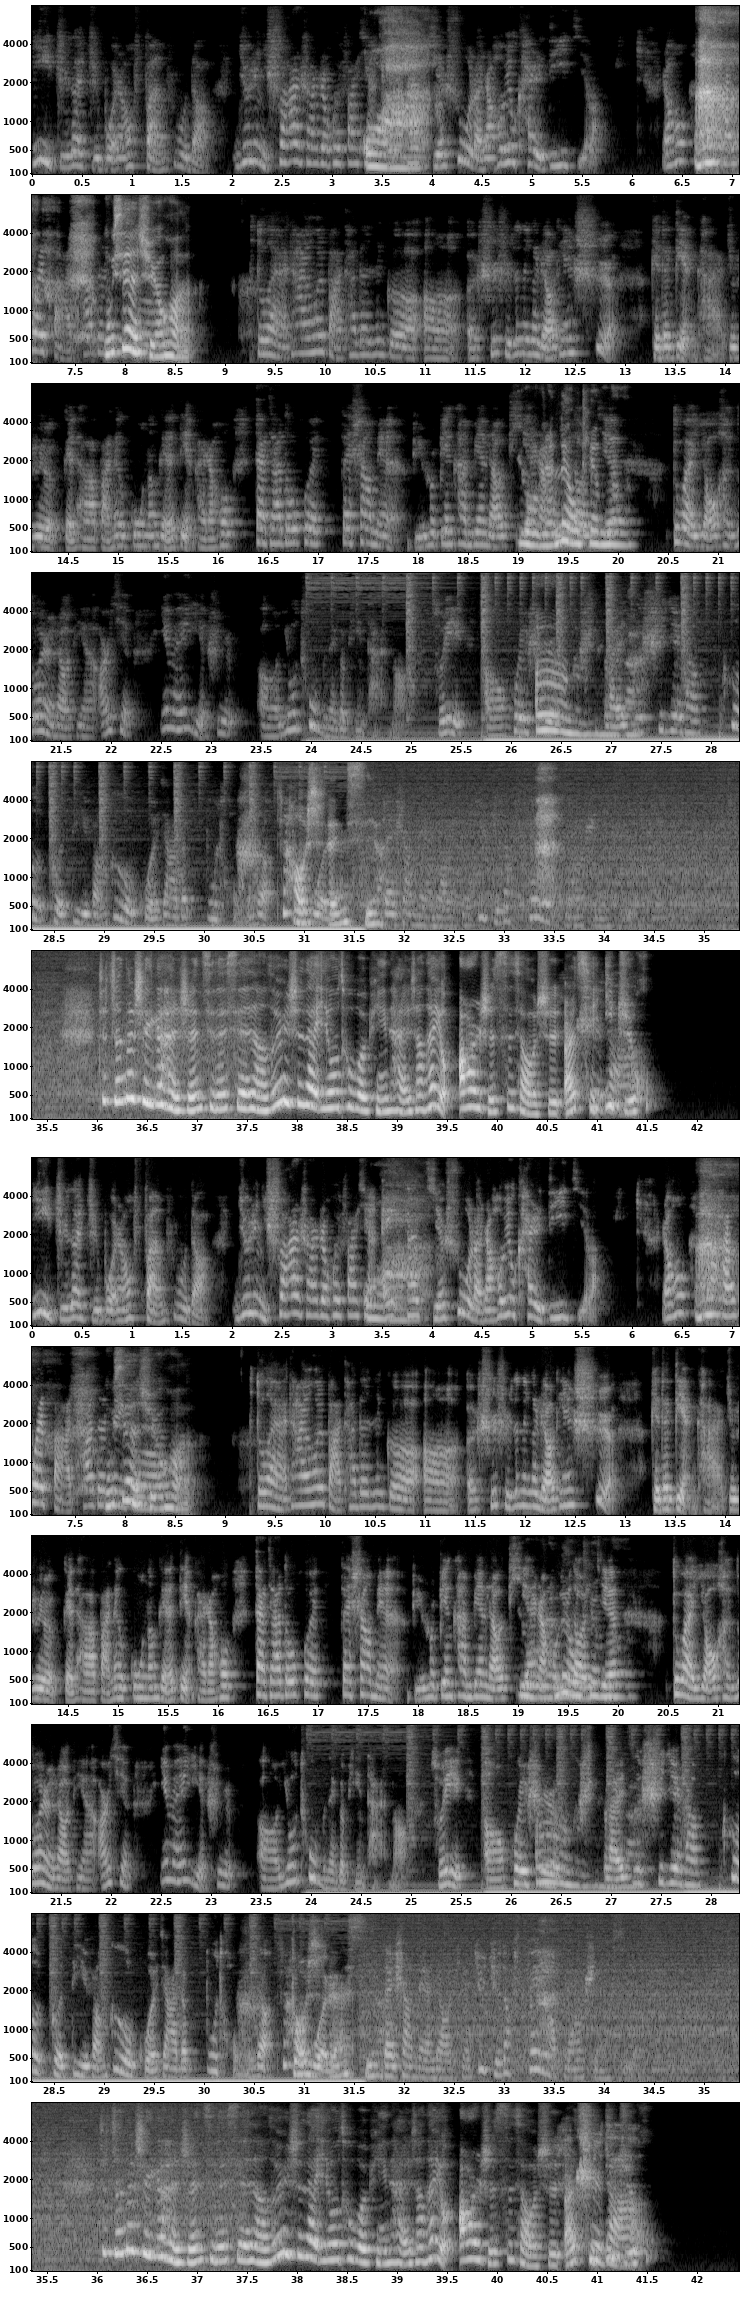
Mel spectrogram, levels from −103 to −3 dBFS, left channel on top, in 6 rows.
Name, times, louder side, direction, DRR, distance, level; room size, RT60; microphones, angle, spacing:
voice 1, 0.0-5.7 6.1-8.4 9.3-20.0 20.5-22.2 22.5-31.5 31.8-34.3 40.6-41.4, right 6 dB, 70° right, 0.3 m, -37 dB
voice 2, 3.3-4.0 6.6-7.0 7.5-8.7 19.0-20.1 26.2-27.3 30.3-31.8 33.3-33.5 35.6-41.5, left 4 dB, 60° left, 0.4 m, -26 dB
sound 1, 23.9-31.6, left 1 dB, 90° left, 0.7 m, -25 dB
sound 2, 31.5-37.5, right 1 dB, 10° right, 0.4 m, -45 dB
3.0 x 2.3 x 2.5 m
head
